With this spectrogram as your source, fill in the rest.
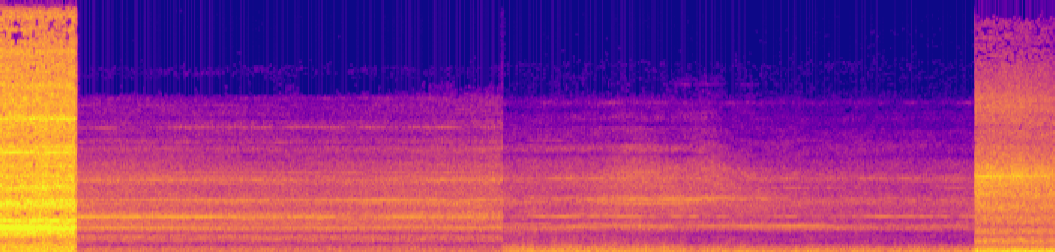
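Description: A large jet aircraft rumbles with a distant engine whine.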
